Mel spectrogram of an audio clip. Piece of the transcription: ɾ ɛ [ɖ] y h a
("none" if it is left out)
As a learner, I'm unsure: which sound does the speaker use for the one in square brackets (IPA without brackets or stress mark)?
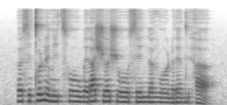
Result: d̪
